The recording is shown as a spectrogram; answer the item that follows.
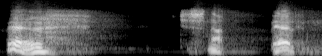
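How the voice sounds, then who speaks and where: An actor playing a fussy, evasive German doctor in a 1940s radio drama, with an accent from Germany and a halting, ingratiating manner. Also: male voice, mid-range voice, wildly swooping pitch, husky, full character voice. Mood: guarded. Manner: ingratiating, halting, repeats himself nervously. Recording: dull, muffled 1940s radio recording.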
